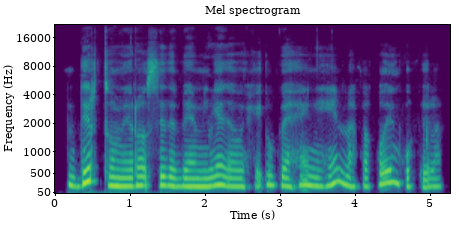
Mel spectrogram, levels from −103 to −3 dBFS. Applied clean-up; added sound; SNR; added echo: neural mask model Resemble Enhance denoiser.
